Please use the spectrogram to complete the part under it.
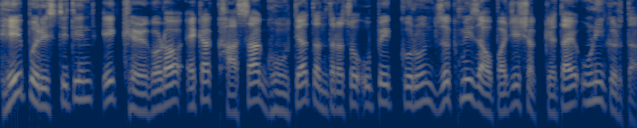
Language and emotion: Goan Konkani, neutral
